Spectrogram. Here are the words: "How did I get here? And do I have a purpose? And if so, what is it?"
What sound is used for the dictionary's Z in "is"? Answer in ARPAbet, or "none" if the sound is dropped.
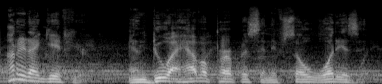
Z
